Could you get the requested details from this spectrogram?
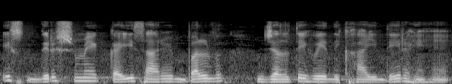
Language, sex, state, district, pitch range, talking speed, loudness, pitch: Hindi, male, Uttar Pradesh, Lucknow, 115-145 Hz, 160 wpm, -17 LUFS, 125 Hz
